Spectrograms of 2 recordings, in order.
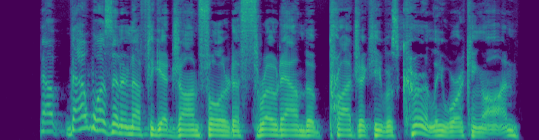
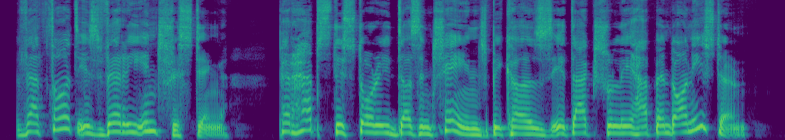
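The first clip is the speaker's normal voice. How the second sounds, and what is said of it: Put-on Scandinavian accent. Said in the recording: “That's my Scandinavian accent for some reason.”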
